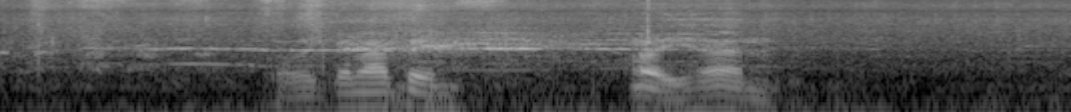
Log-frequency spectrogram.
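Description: Roosters crow loudly nearby.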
